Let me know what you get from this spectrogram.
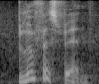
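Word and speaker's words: Bloefhiswyn: Bluefisfin. That's how you pronounce that.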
